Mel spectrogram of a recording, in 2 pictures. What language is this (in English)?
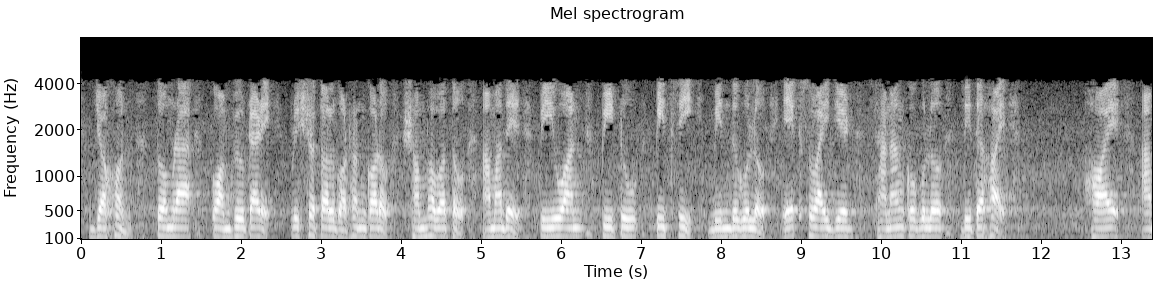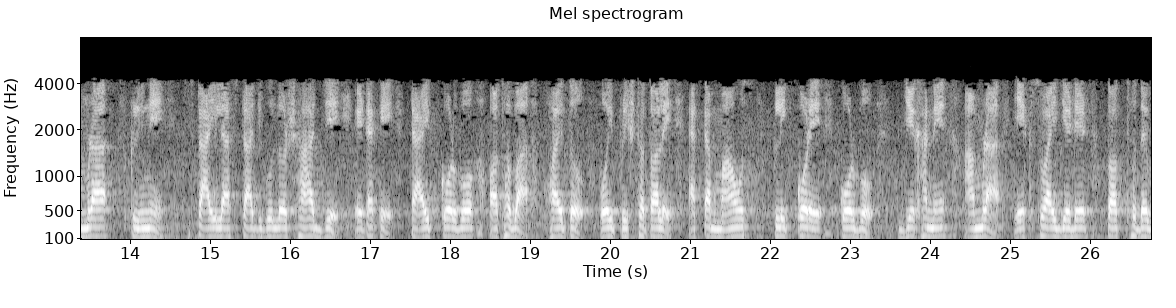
Bangla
